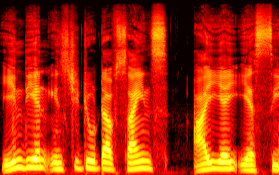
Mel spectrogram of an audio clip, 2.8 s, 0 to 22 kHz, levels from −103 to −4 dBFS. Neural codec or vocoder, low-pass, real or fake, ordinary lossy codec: none; 19.8 kHz; real; none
